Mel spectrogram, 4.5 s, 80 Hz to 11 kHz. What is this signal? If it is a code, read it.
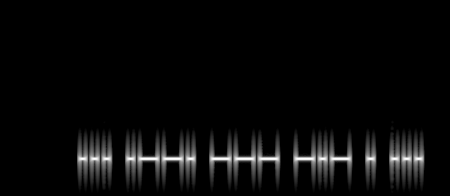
Morse code, heard as a keyed tone, about 20 wpm, 700 Hz. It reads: SPOKES
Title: Build A Word - 6 Letters At A Time - 12-Letter Words - 20wpm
